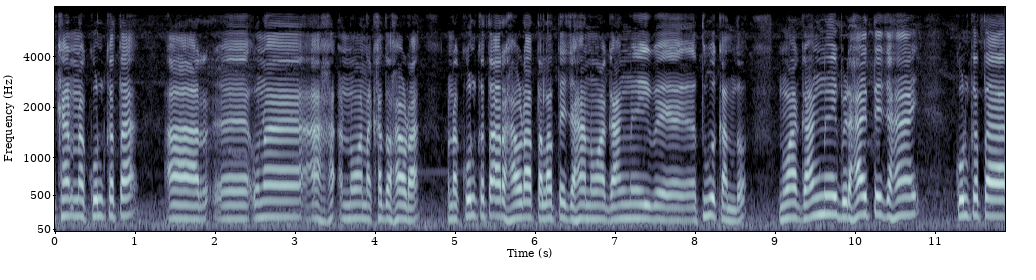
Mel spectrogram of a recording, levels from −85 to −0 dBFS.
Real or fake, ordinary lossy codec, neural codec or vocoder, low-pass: real; none; none; 7.2 kHz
